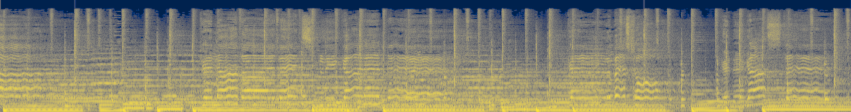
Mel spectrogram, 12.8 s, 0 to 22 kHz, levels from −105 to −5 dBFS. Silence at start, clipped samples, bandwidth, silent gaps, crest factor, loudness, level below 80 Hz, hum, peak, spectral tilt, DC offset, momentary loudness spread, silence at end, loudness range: 0 s; under 0.1%; 16.5 kHz; none; 12 dB; -14 LUFS; -18 dBFS; none; 0 dBFS; -5 dB/octave; under 0.1%; 4 LU; 0 s; 2 LU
